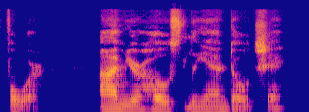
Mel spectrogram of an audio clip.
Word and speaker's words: Dolce: I'm your host Leanne Dolce, pronounced dol-say, like sweet softness whispered in French.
